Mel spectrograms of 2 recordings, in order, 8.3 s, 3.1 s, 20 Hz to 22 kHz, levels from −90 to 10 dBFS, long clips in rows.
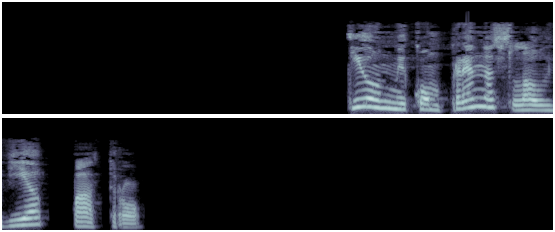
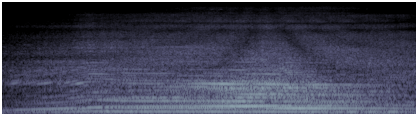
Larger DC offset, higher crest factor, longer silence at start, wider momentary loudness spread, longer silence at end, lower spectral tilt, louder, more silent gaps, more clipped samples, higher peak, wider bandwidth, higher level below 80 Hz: neither; first, 20 dB vs 14 dB; first, 2.6 s vs 0 s; about the same, 11 LU vs 11 LU; first, 3.1 s vs 0 s; second, -3.5 dB/octave vs -5.5 dB/octave; first, -15 LUFS vs -32 LUFS; first, 4.50-4.66 s, 4.89-4.93 s vs none; neither; first, 0 dBFS vs -18 dBFS; second, 10.5 kHz vs 18.5 kHz; second, -70 dBFS vs -54 dBFS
